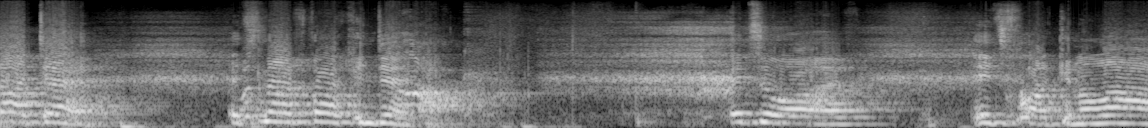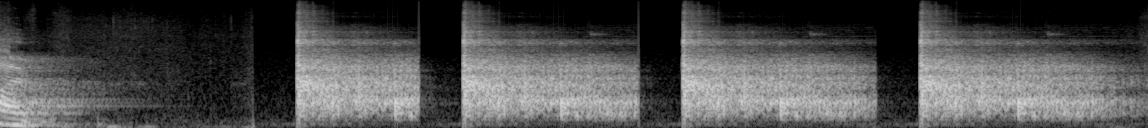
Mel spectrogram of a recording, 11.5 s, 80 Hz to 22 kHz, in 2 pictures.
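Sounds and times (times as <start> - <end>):
speech: 0.4 - 2.5, 3.6 - 6.1
gunshots in an office: 7.2 - 11.4.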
